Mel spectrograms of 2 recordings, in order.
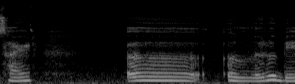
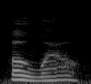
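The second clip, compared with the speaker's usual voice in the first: ordinary delivery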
